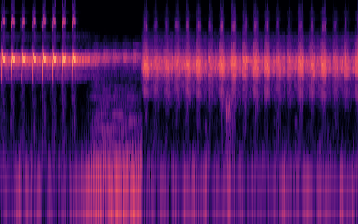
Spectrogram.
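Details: Drongo singing, recorded as training material for a white-rumped shama: a fast run of sharp repeated notes, a brief pause with a low hum, then a long rapid buzzy trill of even pulses.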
